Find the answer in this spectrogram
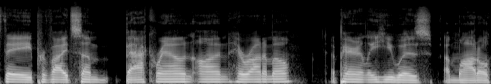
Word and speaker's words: Geronimo: So think Geronimo, but with a J, pronounced Geronimo.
